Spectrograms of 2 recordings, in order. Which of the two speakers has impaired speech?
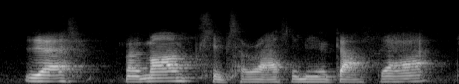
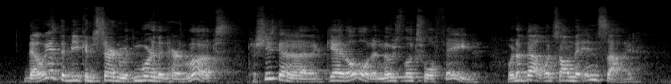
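The first: spinal muscular atrophy.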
